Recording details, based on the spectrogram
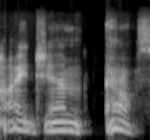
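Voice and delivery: very high voice, cracking and breaking. Greeting someone after not speaking all day, voice cracking. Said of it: "my voice is cracking".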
